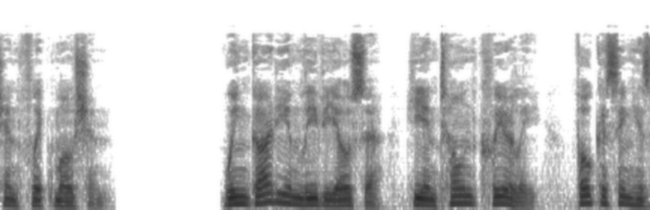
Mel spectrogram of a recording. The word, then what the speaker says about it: Leviosa: "You're saying it wrong," she insisted. "It's Levi OSA, not Leviosa."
